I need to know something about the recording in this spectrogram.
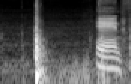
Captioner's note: door slams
